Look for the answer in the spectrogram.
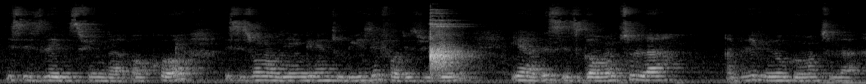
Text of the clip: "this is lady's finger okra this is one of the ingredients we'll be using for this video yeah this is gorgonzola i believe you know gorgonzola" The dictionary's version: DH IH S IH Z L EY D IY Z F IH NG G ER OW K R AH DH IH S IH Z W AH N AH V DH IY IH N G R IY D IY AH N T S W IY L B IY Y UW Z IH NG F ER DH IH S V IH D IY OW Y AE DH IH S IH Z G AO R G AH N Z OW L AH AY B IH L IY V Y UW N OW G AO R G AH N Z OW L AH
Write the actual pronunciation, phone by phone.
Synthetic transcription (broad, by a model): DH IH S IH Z L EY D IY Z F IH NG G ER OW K AH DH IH S IH Z W AH N AH V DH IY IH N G IY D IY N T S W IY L B IY Y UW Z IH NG F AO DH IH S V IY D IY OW Y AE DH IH S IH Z G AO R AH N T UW L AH AY B IH L IY V Y UW N OW G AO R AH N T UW L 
